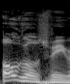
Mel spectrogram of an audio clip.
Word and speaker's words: Oglesby: And Michelle, it's Oglesby, right? – Yes. – Okay, I wanted to make sure I pronounced it right.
